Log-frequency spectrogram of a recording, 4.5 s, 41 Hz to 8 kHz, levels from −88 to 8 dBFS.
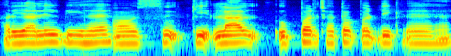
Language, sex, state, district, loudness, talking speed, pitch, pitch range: Hindi, male, Jharkhand, Jamtara, -19 LUFS, 160 wpm, 145 Hz, 135-150 Hz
